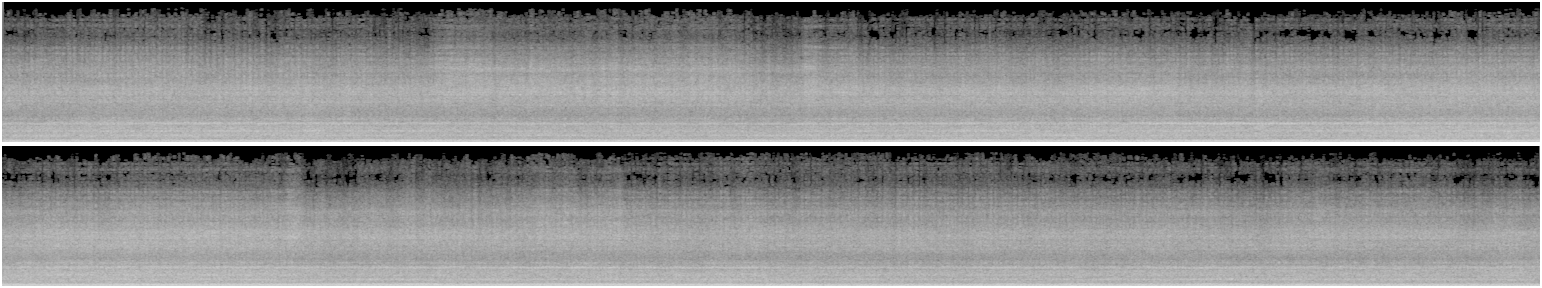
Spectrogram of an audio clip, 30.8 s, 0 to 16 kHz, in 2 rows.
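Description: John Deere X585 garden tractor engine running steadily under load, driving a front-mounted snowblower that is throwing snow.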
